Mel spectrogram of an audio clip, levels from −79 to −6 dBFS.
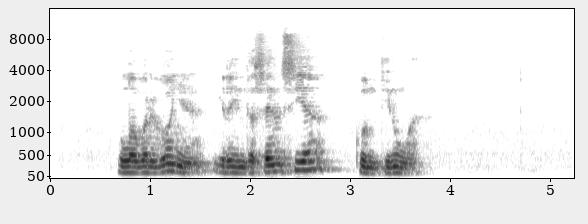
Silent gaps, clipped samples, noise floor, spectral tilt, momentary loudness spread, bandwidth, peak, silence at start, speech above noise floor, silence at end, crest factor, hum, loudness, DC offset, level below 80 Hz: none; under 0.1%; -71 dBFS; -6.5 dB/octave; 10 LU; 9.6 kHz; -8 dBFS; 0.7 s; 45 dB; 1.55 s; 20 dB; none; -27 LUFS; under 0.1%; -80 dBFS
